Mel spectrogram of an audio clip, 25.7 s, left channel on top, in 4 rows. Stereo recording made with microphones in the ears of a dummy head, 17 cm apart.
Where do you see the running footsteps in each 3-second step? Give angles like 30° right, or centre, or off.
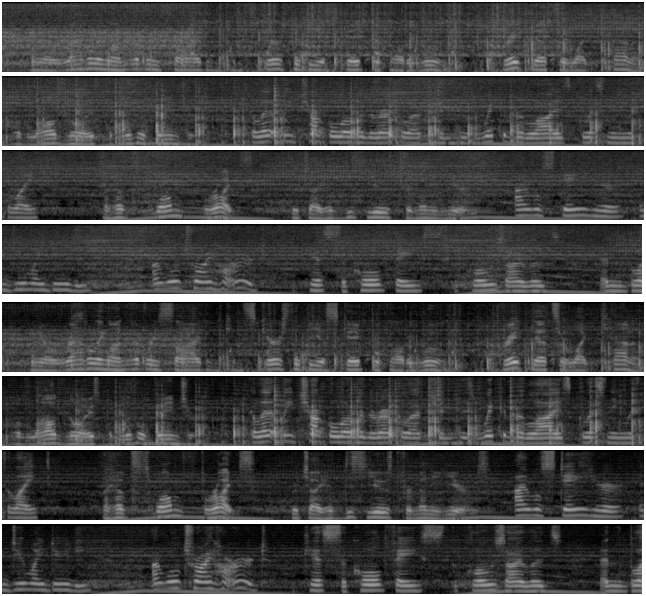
60° left, 50° left, 30° left, 30° right, 70° right, off, off, off, off.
